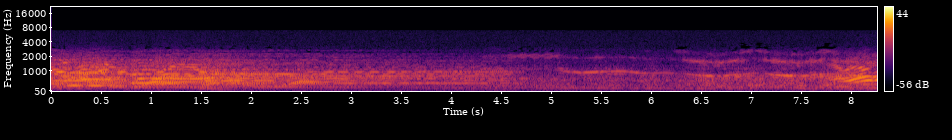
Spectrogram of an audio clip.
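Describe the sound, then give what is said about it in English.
A police car siren wails with rising and falling tones, emerging over a dense rumble of engine and traffic noise and growing louder toward the end. “Quickly, Stevens, a police car and an escort.”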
